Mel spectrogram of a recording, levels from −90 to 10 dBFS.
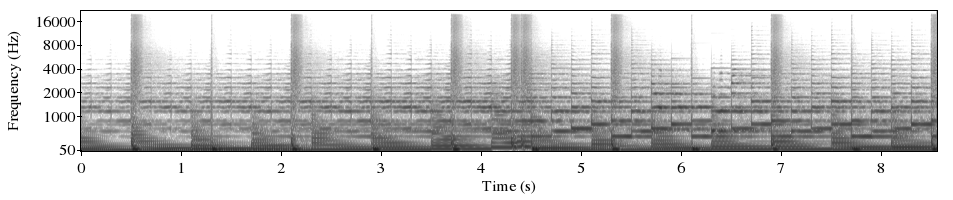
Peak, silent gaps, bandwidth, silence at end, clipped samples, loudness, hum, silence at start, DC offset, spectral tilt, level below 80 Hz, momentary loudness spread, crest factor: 0 dBFS; none; 17 kHz; 0 s; under 0.1%; -16 LUFS; none; 0 s; under 0.1%; -7.5 dB/octave; -18 dBFS; 5 LU; 14 dB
